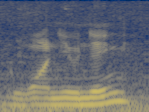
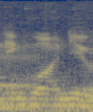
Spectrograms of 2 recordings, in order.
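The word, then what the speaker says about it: Ning Guangyu: Against Guan Yu Ning. Is that how I Ning pronounce Guang it? Yu. Yeah. Ning Guan Yu.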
